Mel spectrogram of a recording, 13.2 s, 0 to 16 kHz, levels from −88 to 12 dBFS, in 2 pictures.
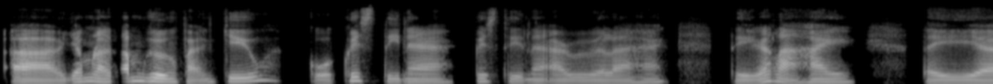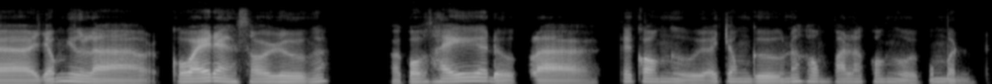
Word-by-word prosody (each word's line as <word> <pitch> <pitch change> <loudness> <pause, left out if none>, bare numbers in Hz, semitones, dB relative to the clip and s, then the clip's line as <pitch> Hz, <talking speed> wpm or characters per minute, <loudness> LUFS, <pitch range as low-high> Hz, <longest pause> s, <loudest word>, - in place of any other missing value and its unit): À, 105 -1 +5
giống 130 +7 -1
là 130 -2 +5
tấm 140 +4 +1
gương 140 -4 +5
phản 110 -1 -3
chiếu 145 +6 0
á, 190 - -11 0.2
của 105 +1 -4
Christina 115 -8 -1
Christina 120 -6 -5
Aguilera 105 -1 -3
hát, 110 +4 -7 0.4
thì 100 -2 -3
rất 145 +5 +1
là 115 - +4
hay. 115 +2 -1 0.4
Thì, 100 -1 -1
ờ, 100 0 +4
giống 115 +9 -1
như 150 -2 +1
là 105 -4 +2
cô 130 - 0
ấy 135 +2 +9
đang 145 -5 +3
soi 125 0 0
gương 120 -1 +1
á, 140 - -5 0.4
và 105 - -7
cô 120 +2 0
thấy 150 +5 +2
được 105 -6 -2
là 100 -2 +2 0.2
cái 145 - -3
con 130 -2 0
người 100 -4 -4
ở 105 - -2
trong 130 -1 -5
gương 120 0 -1
nó 140 - -3
không 135 -3 -6
phải 115 0 -2
là 125 - -5
con 125 0 -9
người 100 -4 -5
của 115 - -11
mình. 105 -8 -6
120 Hz, 215 wpm, -27 LUFS, 105-130 Hz, 0.4 s, ấy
